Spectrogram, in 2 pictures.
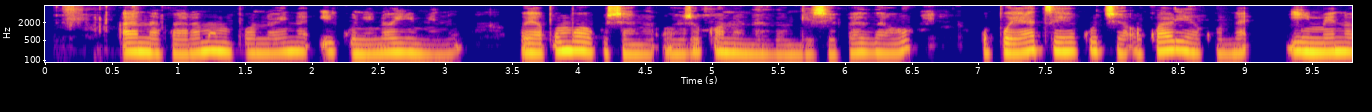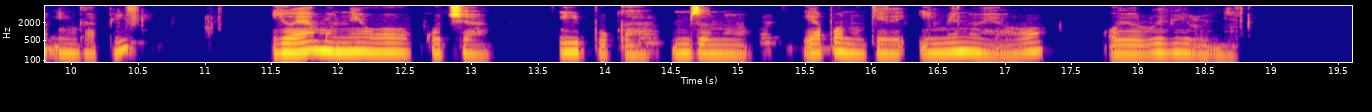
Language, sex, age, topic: Oshiwambo, female, 18-24, agriculture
